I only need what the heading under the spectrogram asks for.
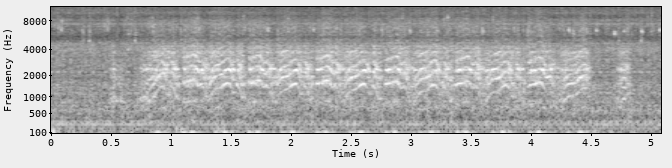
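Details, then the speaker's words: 1985 Honda VF500F Interceptor: the engine catches on gasoline sprayed into the intake, fires unevenly for a few seconds, then dies. The carb bowl has gas but fuel isn't going through the carburetors; cause unknown. "we don't have a fuel leak when i spray the gas inside of here i just don't know why it's not going through the carburetors again dude it's so stupid"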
